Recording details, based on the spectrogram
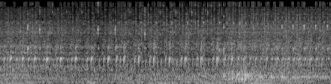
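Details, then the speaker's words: Vehicle with engine misfire, idling, coil packs lifted slightly one at a time to test: sharp snapping ticks seven or eight a second with engine note changing; good coil producing strong spark, unlike the failed coil elsewhere. "Hear that sound? That's the sound of the current jumping from the K. That's a good part there."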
